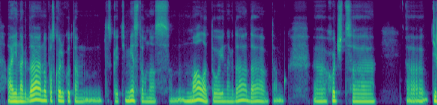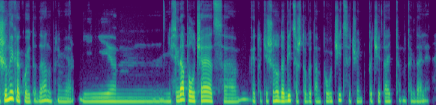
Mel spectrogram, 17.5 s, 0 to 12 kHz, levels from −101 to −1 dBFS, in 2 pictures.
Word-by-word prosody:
а 125 - +4
иногда, 150 +9 +5
ну 155 -2 +1
поскольку 145 -2 -1
там, 145 +5 -8
так 145 - -21
сказать, 125 0 -11
места 140 -3 0
у 120 - -7
нас 120 +1 -8
м 145 0 -5
мало, 155 -4 +3
то 125 -1 -4
иногда, 130 +7 -3
да, 130 -2 -3
там, 150 -1 -10 0.6
э, 130 0 -4
хочется, 125 -3 -3 0.6
а, 130 -1 -4 0.2
тишины 165 +9 +9
какой-то, 135 - +2
да, 135 +5 0
например, 125 -3 -4
и, 125 -4 -3
м, 125 0 -4
не 125 0 -5
всегда 145 +7 +7
получается 140 -6 +3 0.3
эту 130 0 -8
тишины 140 +2 +2
добиться, 135 +2 +3
чтобы 125 0 -5
там 120 -1 -10
поучиться, 130 +4 -4
чё-нибудь 120 0 -10
почитать 125 0 -5
там 155 +3 -19
и - - -9
так 125 -1 -10
далее. 130 +3 -9
130 Hz, 135 wpm, -21 LUFS, 125-145 Hz, 0.6 s, тишины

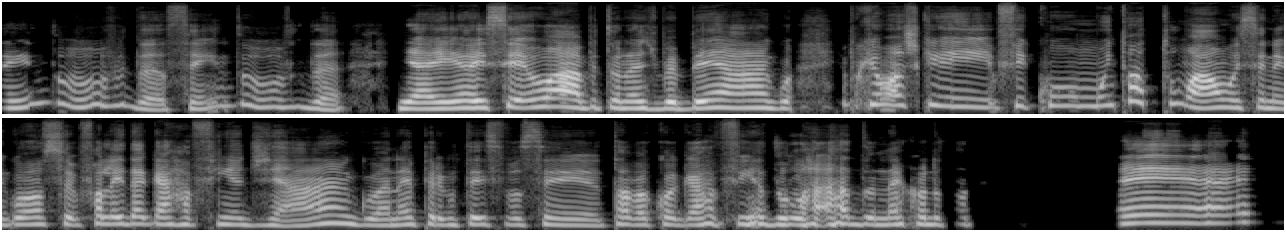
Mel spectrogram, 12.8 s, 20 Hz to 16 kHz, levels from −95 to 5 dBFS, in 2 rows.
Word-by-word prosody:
Sem 240 - -5
dúvida, 295 - -5
sem 210 +10 -7
dúvida. 250 - -6 0.2
E 215 - +4
aí, 205 +2 +5
a 230 - +7
esse 235 +2 +3
é 240 - +2
o 275 - +3
hábito, 240 -4 +6
né, 220 0 +3
de 200 - -4
beber 215 +2 +5
água 230 -2 +3 0.2
é - - -13
porque 340 - -3
eu - - +1
acho 320 - +2
que 275 -6 -3
ficou 300 +1 -7
muito 310 +8 -4
atual 250 - +4
esse 240 +1 -5
negócio, 220 +1 -2
eu 200 - -6
falei 230 0 0
da 230 - -1
garrafinha 220 -1 -3
de 195 0 -6
água, 195 +2 -1
né, 210 +3 -3
perguntei 215 -1 -3
se 215 - -16
você 200 -2 -5
estava 200 +1 -2
com 220 - -4
a - - -3
garrafinha 225 +3 -2
do 210 0 +1
lado 215 +2 +1
né, 215 +2 -1
quando 220 -3 -4
fal 220 - -16 0.8
é, 260 +1 +2
230 Hz, 210 wpm, -22 LUFS, 210-255 Hz, 0.8 s, a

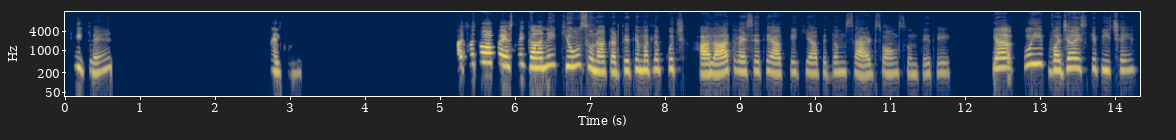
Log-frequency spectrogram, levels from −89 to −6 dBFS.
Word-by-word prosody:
ठीक 285 -7 -1
है। 240 +8 -6 2.2
बिल्कुल। 200 -2 -8 2.1
अच्छा 380 - 0
तो 435 +3 +6
आप 415 -2 +8
ऐसे 335 +4 +3
गाने 300 +4 +5
क्यों 320 +2 0
सुना 255 -10 0
करते 220 +1 -4
थे? 255 +3 -5
मतलब 245 +1 -2
कुछ 275 -1 -8 0.2
हालात 190 +5 +4
वैसे 220 +1 -5
थे 225 - -8
आपके 195 +2 -7
कि 215 +2 -16
आप 200 0 -7
एकदम 210 +1 -12
सैड 185 -4 -4
सॉन्ग 195 0 -10
सुनते 190 0 -17
थे? 205 0 -15 0.6
या 290 +1 +5
कोई 385 +3 -1 0.2
वज़ह 280 +4 +1
इसके 270 0 -7
पीछे? 245 0 -9
235 Hz, 125 wpm, -20 LUFS, 200-290 Hz, 2.2 s, आप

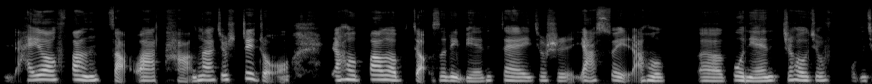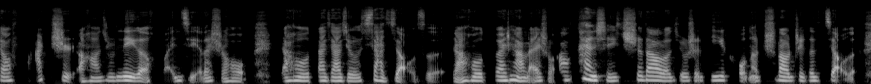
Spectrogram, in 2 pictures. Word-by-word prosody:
还 195 - -2
要 220 -1 +7
放 210 -3 +3
枣 - - +2
儿 180 - -1
啊、 - - -2
糖 - - -5 0.2
啊， 200 0 +4
就 210 +1 -1
是 220 - -5
这 270 -3 +5
种， 195 - -4 0.4
然 195 +1 +1
后 220 -2 +4
包 220 -1 +7
到 200 -3 +5 0.2
饺 - - +1
子 185 +2 -4
里 175 -2 +4
边， 150 +4 -5
再 170 -4 +1
就 180 +2 -7
是 165 -2 -3
压 180 0 0
碎， 185 -3 -2
然 - - -2
后， 170 -3 +2 0.3
呃， 165 -1 0
过 185 +2 +1
年 165 +2 +3
之 200 - -2
后 190 -3 +4
就 185 +1 -3 0.2
我 160 - -22
们 170 - -7
叫 175 0 -1
罚 190 - -13 0.3
纸 175 - -1
哈， 155 +1 -3
就 170 0 -6
那 180 -1 +5
个 160 - +1
环 170 - -7
节 - - -5
的 150 +2 -3
时 135 -5 -5
候， 145 -1 -5 0.3
然 160 - -1
后 170 -1 +1
大 175 0 -1
家 165 0 +2
就 155 -1 -2
下 175 -2 0
饺 385 - -2
子， 285 - -12
然 170 - 0
后 170 -1 +1
端 180 -1 +2
上 185 -6 +3
来 170 - 0
说， 175 - -5
啊， 200 0 -2
看 235 -8 +6
谁 170 -3 -1
吃 185 +4 0
到 190 -2 +5
了 165 0 0
就 170 -1 -5
是 170 0 -5
第 185 0 -2
1 190 - +2
口 - - -6
能 - - -4
吃 - - -4
到 180 -3 +5
这 175 0 -3
个 175 +1 -1
饺 170 - -1
子， - - -8
180 Hz, 270 characters per minute, -24 LUFS, 165-195 Hz, 0.4 s, 要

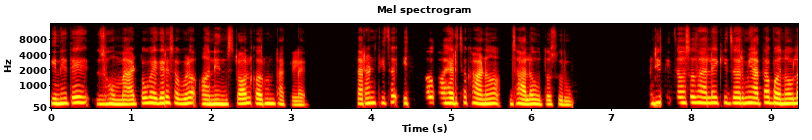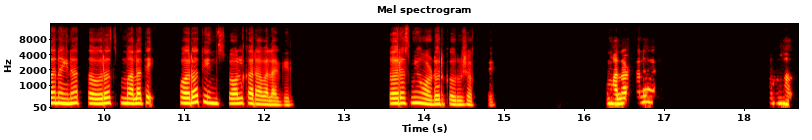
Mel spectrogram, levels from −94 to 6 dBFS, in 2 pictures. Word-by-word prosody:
तिने 210 +1 +4
ते 240 - +3 0.3
Zomato 190 +3 +1
वगैरे 225 +2 +3
सगळं 220 0 0 0.2
अनइंस्टॉल 190 +3 +3
करून 205 0 +2
टाकलंय, 160 -4 -6 0.7
कारण 220 +3 +1
तिचं 230 +4 -5
इतकं 220 +3 -6
बाहेरचं 225 +2 0
खाणं 210 -1 +3 0.2
झालं 195 -2 +2
होतं 180 -2 -1
सुरु. 170 -2 -5
म्हणजे 205 +7 -9
तिचं 240 0 -6
असं 245 +1 0
झालंय 240 -1 +2
की 240 - -6
जर 230 -1 +1
मी 235 +1 +3
आता 225 +2 +1
बनवलं 210 +2 +4
नाही 220 -2 +4
ना, 225 +3 +3
तरच 215 +2 +2
मला 215 0 +4
ते 245 - -1 0.4
परत 240 +5 +4
इन्स्टॉल 215 -2 +1
करावं 190 -5 +1
लागेल. 150 -2 -4 1.2
तरच 220 0 +3
मी 240 - +1
ऑर्डर 185 -1 +1
करू 175 -2 -1
शकते. 140 -4 -14 1.4
मला 205 +1 +4
वाटलं 255 +4 -4 1.5
हो - - -13
ना, 205 - +1
215 Hz, 140 wpm, -20 LUFS, 190-230 Hz, 1.5 s, तिने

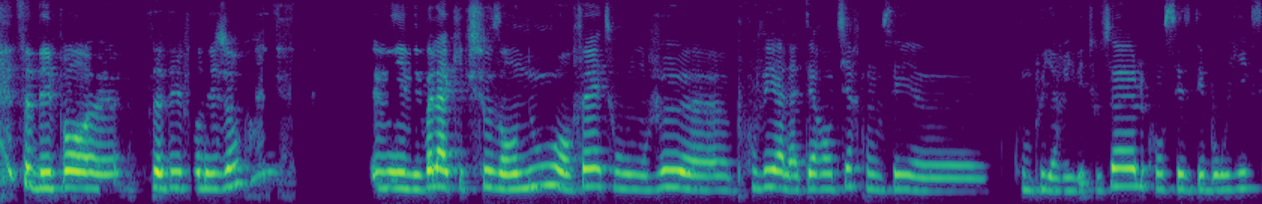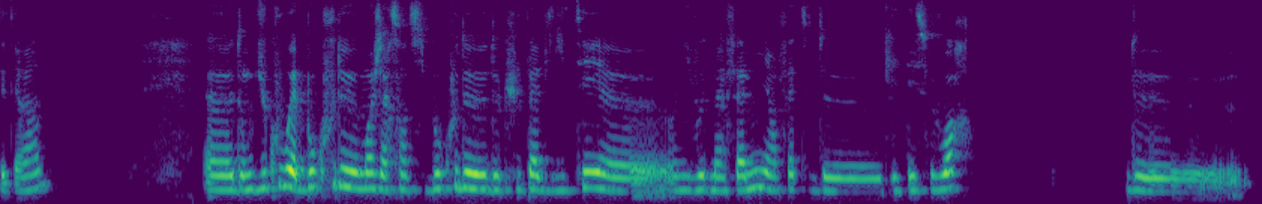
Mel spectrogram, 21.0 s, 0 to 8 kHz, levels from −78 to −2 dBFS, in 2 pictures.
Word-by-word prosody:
ça 270 - +4
dépend, 235 0 +7
heu, - - +2 0.4
ça 235 - +9
dépend 240 0 -1
des 230 -1 +3
gens 260 +6 +2 1.1
mais 235 -2 +4
voilà, 250 +1 +8
quelque 240 -1 -9
chose 250 -1 +1
en 225 0 +6
nous, 265 +4 -1
en 230 -3 +4
fait, 260 +2 +2
où - - -4
on 220 -2 -4
veut, 245 +3 +4
heu, 210 -1 -4
prouver 250 +1 0
à 240 - +4
la 210 -1 -2
terre 225 +1 0
entière 230 +4 -4
qu'on 225 -3 -8
sait, 215 +1 -3
heu, 190 -1 -8 0.2
qu'on 220 - -11
peut 220 - -7
y 205 - -1
arriver 195 0 -8
tout 205 - -16
seul, 265 +3 +3
qu'on 245 -3 -6
sait 225 0 -1
se - - -13
débrouiller 215 +1 -3
et - - -14
cetera. 230 -1 -9 1.4
Heu, 210 0 -2
donc 215 0 -4
du 230 +2 -6
coup, 250 +2 -10
ouais, 250 -2 +8
beaucoup 245 +4 -4
de 255 -3 +2
moi 230 0 -1
j'ai 225 - -3
ressenti 210 0 -10
beaucoup 225 +3 -6
de 230 -2 +4
de 210 0 -5
culpabilité, 215 +2 -2
heu, 200 - -5 0.2
au - - -9
niveau 205 +1 -6
de 210 - -11
ma 200 -1 -7
famille, 220 +4 -3
en 205 - -9
fait, 220 0 -11
de 195 - -9 0.5
de - - -26
les 200 - -11
décevoir. 215 +5 -5 1.3
De 405 0 -7
225 Hz, 190 wpm, -23 LUFS, 210-245 Hz, 1.4 s, ça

